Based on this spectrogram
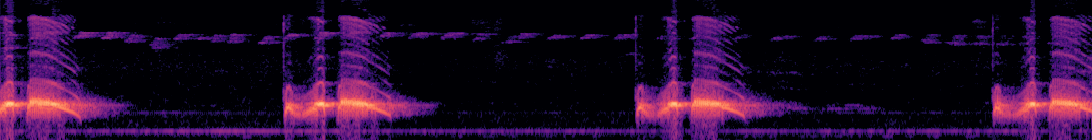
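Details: Spotted dove, local tekukur, cooing as a lure for other doves: four evenly spaced phrases, roughly every three and a half seconds, each a quick double note then a purring descending coo, otherwise silent.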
